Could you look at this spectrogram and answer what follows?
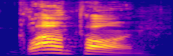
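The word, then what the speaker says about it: Glounthaune: How do you pronounce the 8's name? Glounthon. Glounthon. I like the 8 Glounthon as well.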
